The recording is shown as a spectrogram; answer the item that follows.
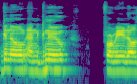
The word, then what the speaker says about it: GNOME: this sounds weird but in many other languages we never miss this g letter the sound from the beginning of these words like gnome and gnu for me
